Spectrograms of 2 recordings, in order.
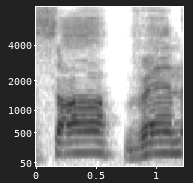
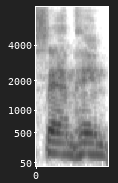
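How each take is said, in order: First: The second syllable starts with a V sound. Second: The second syllable starts with an H sound. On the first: The speaker calls it right. "is how it's really pronounced" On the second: The speaker calls it wrong. "It's really not the correct pronunciation"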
